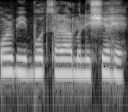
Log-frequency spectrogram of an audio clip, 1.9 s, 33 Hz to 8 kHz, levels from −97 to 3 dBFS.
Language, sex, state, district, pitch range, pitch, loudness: Hindi, female, Arunachal Pradesh, Papum Pare, 215-225 Hz, 220 Hz, -16 LUFS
